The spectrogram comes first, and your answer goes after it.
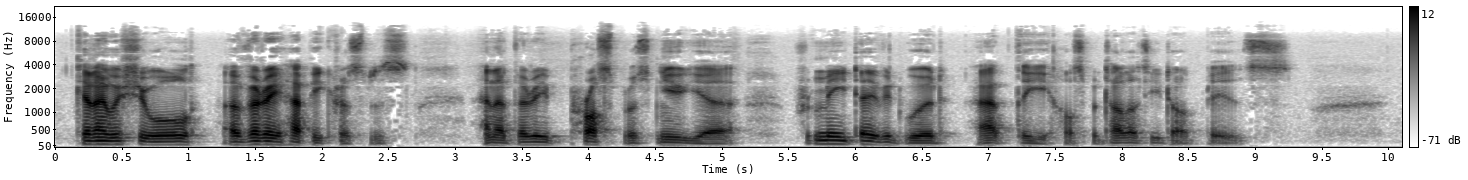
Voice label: happy christmas message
